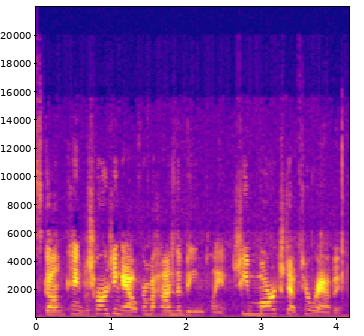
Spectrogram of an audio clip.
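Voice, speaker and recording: A woman narrates a children's puppet story in a high voice. She reads scripted storytelling lines, with clear noise in the background of the recording. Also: moderate pace. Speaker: storyteller, library staff puppeteer.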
